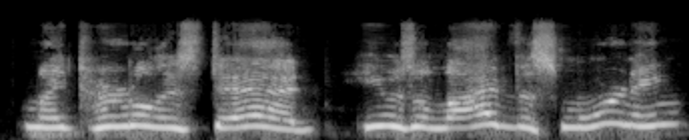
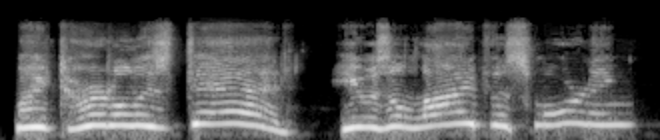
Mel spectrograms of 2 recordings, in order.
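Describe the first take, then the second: First: Lightly voiced sad little girl; upset little girl. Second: Put-on high, tearful little girl voice; upset little girl, pitched up. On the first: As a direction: voice the sad girl gently, higher. Same girl line, gentle retelling. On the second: Girl voiced in retold comic.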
